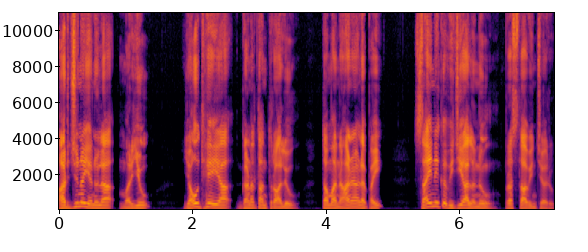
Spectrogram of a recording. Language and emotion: Telugu, neutral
